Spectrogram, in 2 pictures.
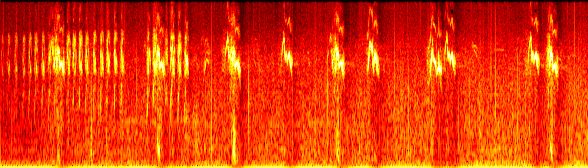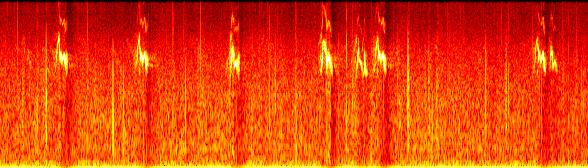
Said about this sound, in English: Even in quite densely built-up areas, the loud chirp of the house sparrow is often a common sound.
